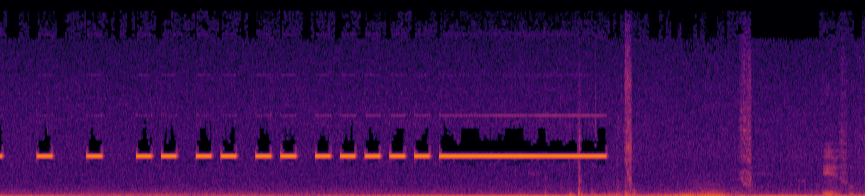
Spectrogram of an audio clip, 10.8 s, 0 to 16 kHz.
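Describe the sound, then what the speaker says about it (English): Toyota RAV4 2WD park distance control sounds a series of short, evenly spaced high beeps that quicken and then merge into one steady tone, over a low road rumble, followed by a few thumps and clatter. "Start hearing the bleeping, that's the park distance control working."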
